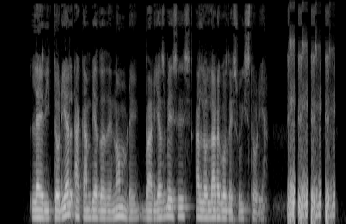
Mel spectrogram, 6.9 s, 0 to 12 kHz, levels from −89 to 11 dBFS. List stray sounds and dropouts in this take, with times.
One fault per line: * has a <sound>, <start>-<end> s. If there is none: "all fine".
* has a laugh, 5.7-6.7 s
